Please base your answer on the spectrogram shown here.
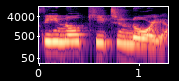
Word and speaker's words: phenylketonuria: It's not phenylketonuria, it's phenylketonuria. Ketonuria. Phenylketonuria. Phenylketonuria! I said it!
